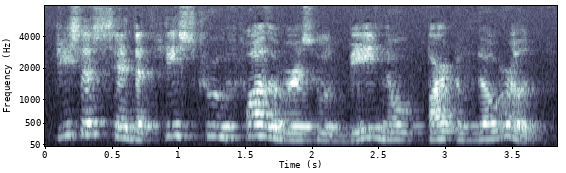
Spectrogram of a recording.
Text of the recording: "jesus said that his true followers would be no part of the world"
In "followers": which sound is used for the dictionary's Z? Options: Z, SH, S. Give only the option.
S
